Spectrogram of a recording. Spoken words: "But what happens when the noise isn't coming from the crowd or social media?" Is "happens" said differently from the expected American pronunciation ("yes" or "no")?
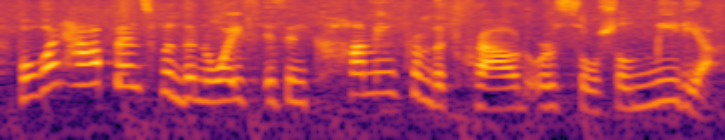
no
